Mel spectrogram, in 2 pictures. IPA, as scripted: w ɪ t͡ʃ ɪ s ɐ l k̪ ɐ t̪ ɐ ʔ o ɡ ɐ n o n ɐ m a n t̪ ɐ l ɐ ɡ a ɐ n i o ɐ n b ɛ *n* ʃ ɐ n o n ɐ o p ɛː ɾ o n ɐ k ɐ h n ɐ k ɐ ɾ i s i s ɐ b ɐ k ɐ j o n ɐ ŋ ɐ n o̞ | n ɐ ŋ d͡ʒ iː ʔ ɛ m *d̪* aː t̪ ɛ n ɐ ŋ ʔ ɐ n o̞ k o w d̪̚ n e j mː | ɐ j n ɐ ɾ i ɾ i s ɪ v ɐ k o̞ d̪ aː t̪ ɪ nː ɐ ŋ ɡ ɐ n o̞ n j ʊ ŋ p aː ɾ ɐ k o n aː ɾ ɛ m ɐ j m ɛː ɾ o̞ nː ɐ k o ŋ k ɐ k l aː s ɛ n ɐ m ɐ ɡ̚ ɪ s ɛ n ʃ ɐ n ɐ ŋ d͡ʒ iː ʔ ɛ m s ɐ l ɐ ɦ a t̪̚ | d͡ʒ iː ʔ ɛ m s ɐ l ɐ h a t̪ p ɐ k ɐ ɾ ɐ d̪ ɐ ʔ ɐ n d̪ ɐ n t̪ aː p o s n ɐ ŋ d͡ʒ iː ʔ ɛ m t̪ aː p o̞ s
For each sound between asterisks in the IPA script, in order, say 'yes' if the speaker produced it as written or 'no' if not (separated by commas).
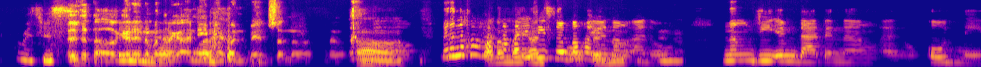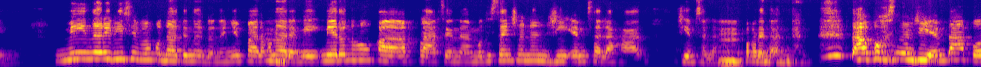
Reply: yes, yes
